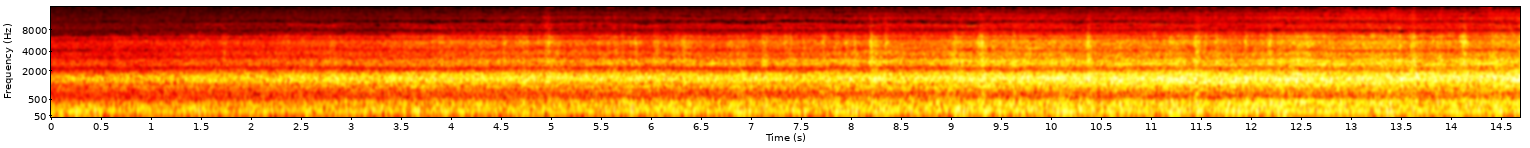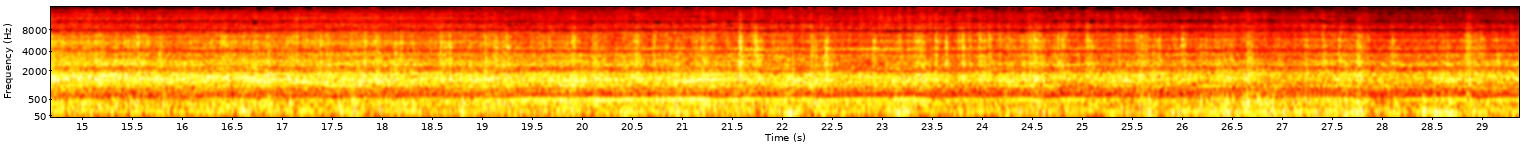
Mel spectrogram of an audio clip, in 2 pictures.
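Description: Case IH Puma 200 CVX's 6.7-litre six-cylinder diesel running with a Claas Quadrant 5200 large square baler working behind it, a steady mechanical clatter that grows louder over the first ten seconds or so.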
